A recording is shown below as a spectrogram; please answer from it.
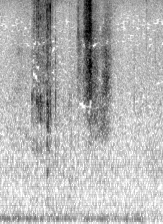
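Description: Near silence, broken by two faint, brief crisp rustles about half a second and a little over a second in.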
